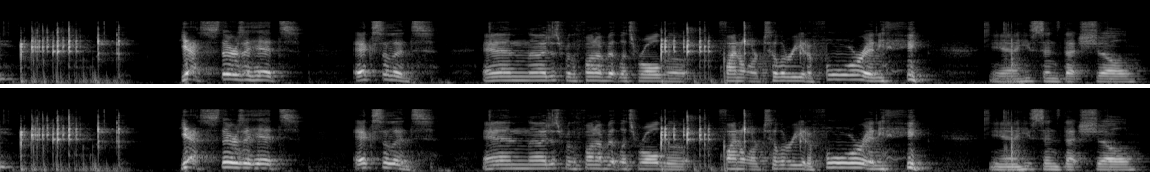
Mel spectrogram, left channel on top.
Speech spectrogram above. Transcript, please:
Yes, there's a hit. Excellent. And just for the fun of it, let's roll the final artillery at a 4. And he sends that shell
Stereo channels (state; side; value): normal; both; correlation 0.53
